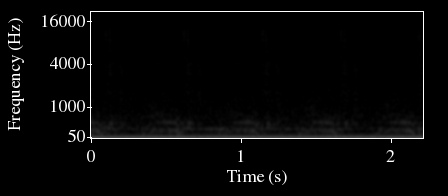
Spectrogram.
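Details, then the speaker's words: Lansinoh Affinity Pro double electric breast pump in its automatic two-minute let-down stimulation phase mimicking a baby latching: quiet, rapid, rhythmic mechanical whirring suction pulses. "does this for two minutes automatically so it's it's like the baby's latching on and for the first two minutes you're going to experience this"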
